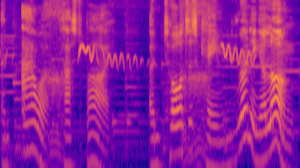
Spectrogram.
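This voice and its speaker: A man reading a children's story aloud as host and storyteller, in an expressive, explanatory way. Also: mid-range voice, slow pace, music in the background.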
